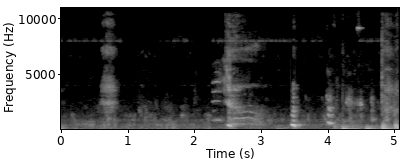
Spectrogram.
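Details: Puppy whining with a short, high, bending cry because he wants his toy, followed by softer yelps. A woman speaks Portuguese nearby, offering him another toy.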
